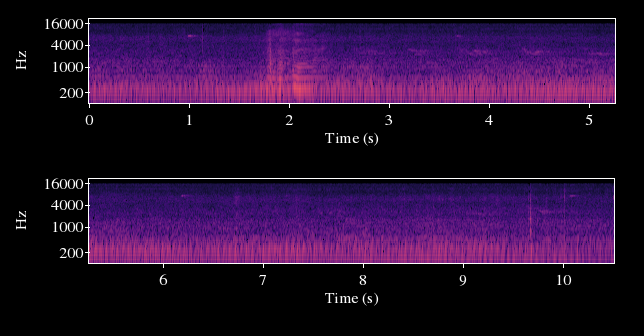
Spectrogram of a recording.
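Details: Honey bees in an open hive during a typical inspection, the colony quiet and calm; a deep, steady hum with a brief louder burst near two seconds, and faint scraping and clicking from careful handling.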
